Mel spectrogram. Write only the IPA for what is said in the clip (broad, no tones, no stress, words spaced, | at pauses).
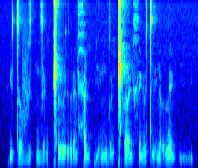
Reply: ɾʲøtə vitnzə̰ɳǁø rɐɳħi ɠḭɳ ŋɡøɳǁʰɜɳ xeɳøtḭ ɳə̰ leɳʔḭ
